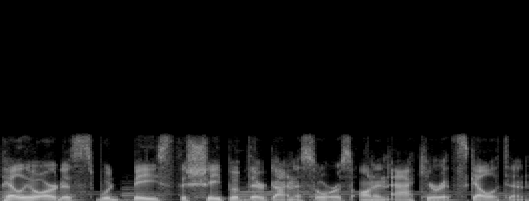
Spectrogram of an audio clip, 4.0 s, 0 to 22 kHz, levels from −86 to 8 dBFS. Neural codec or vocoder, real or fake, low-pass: none; real; 7.2 kHz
